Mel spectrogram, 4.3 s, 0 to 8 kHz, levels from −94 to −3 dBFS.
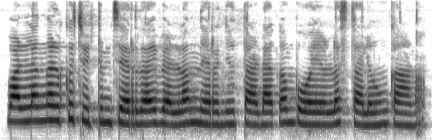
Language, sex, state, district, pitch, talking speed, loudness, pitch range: Malayalam, female, Kerala, Kollam, 245 Hz, 125 wpm, -17 LUFS, 230-270 Hz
